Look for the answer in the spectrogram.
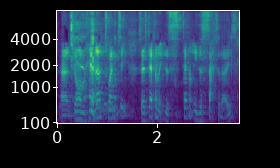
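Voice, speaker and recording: A man's voice: on the high side, expressive, fast talker, crowd noise. Dry man reading news aloud on stage. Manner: dry, wry, reading out with amused asides. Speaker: comedy podcast co-host. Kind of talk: live comedy podcast banter, reading news items. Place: live stage show before an audience.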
